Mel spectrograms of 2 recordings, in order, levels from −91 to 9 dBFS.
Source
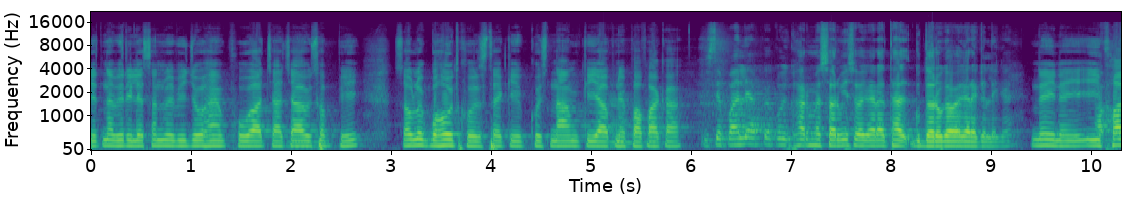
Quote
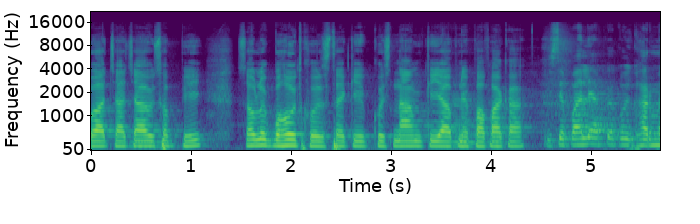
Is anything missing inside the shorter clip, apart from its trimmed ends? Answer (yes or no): no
